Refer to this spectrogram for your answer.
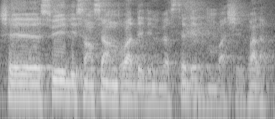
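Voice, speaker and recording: A man's fairly low voice comes at a fairly slow pace with fairly even intonation, with audible room echo and noticeable background noise. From DR Congo, Kasai (Mweka). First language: Kuba (Chikuba) (speaking French). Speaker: provincial politician. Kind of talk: interview.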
